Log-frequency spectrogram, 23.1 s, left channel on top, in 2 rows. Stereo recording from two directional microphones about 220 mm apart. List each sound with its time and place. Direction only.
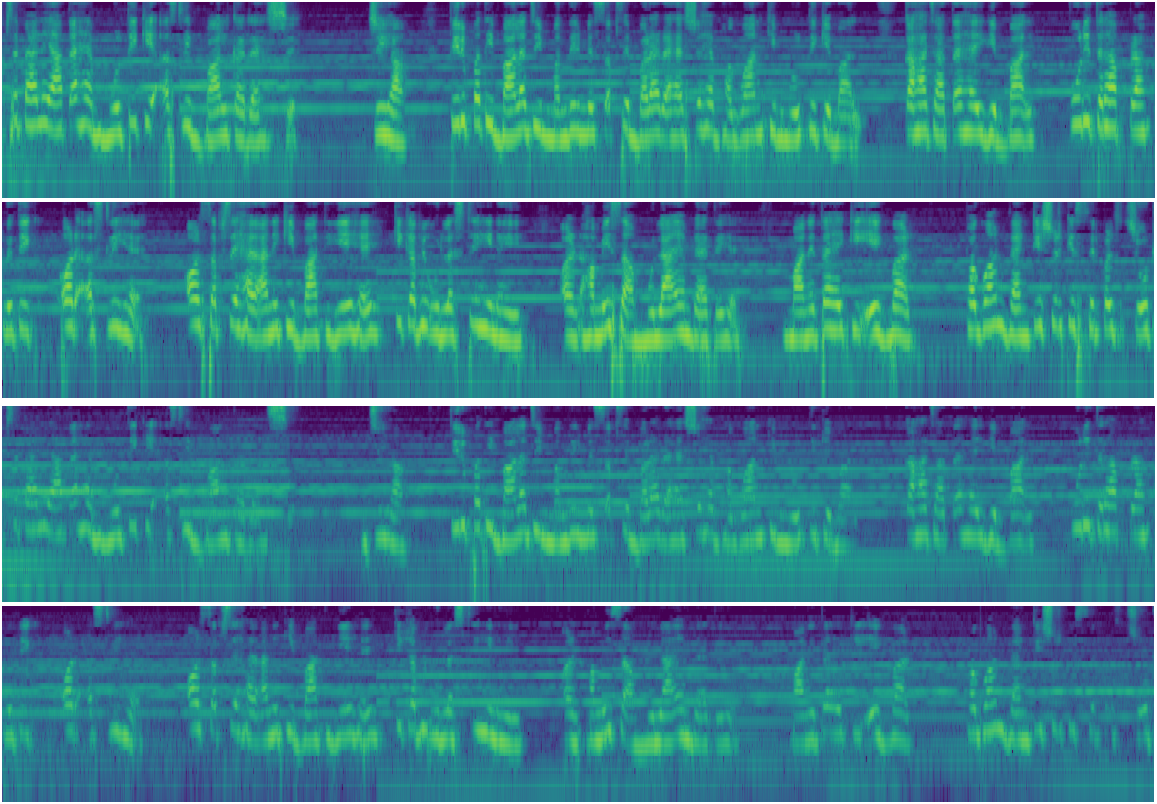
0.3 s a woman's voice: 25° left (ahead or behind)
